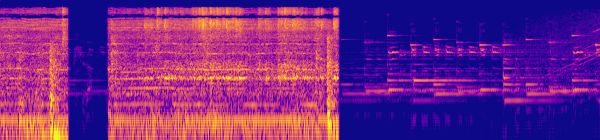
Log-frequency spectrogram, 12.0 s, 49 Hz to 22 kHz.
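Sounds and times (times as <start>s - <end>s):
garage door opener motor humming: 0.0s - 1.4s, 2.2s - 6.8s.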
